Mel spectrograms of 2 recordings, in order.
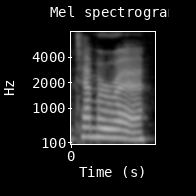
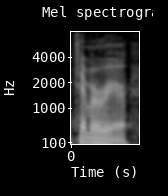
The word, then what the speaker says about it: Temeraire: It feels a little shapeless also, while the lines on how do you pronounce it? The Temeraire. The Temeraire.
